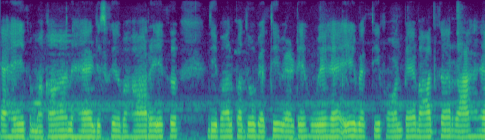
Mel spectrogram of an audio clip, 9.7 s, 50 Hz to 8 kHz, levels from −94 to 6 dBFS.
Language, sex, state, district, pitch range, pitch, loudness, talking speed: Hindi, male, Chandigarh, Chandigarh, 125-130 Hz, 130 Hz, -17 LUFS, 135 wpm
